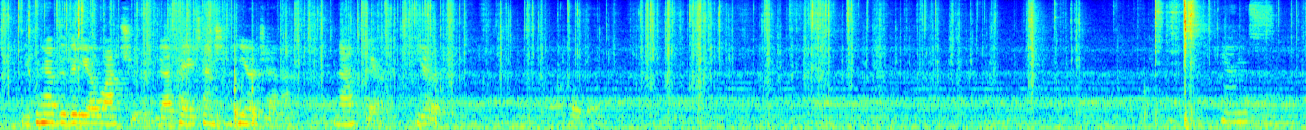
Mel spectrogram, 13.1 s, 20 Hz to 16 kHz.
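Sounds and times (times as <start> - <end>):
dishwasher humming: 0.0 - 13.0
plastic bag crackling: 0.0 - 13.0.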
